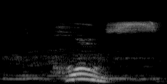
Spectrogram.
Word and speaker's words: whose: Whose, sem a pronúncia do E no final.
